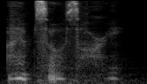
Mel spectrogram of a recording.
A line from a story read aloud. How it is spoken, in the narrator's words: whispered into her hair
